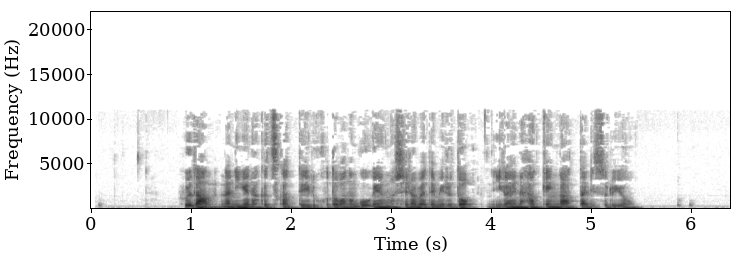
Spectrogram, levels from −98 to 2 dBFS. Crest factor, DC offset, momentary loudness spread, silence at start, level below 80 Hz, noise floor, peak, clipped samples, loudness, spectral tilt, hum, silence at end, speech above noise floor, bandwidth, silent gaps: 22 dB; under 0.1%; 10 LU; 0.95 s; -56 dBFS; -62 dBFS; -2 dBFS; under 0.1%; -24 LUFS; -6 dB/octave; none; 0.9 s; 38 dB; 11.5 kHz; none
